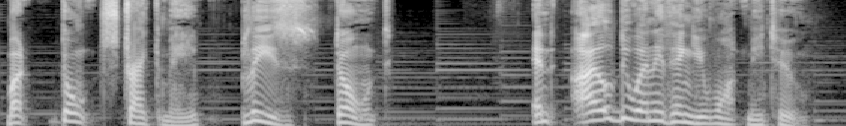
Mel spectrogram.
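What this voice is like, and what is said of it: Trembling, frightened voice. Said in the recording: “in a trembling voice”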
